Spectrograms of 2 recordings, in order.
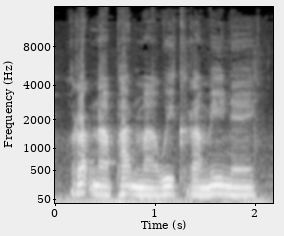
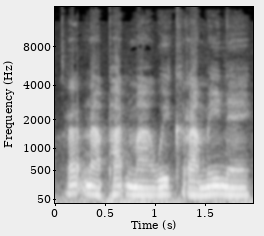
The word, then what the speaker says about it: Ratna Padma Vikramine: Bảo Hoa Du Bộ Phật chúng ta sẽ phát âm là Ratna Padma Vikramine, Ratna Padma Vikramine, Ratna Padma Vikramine.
